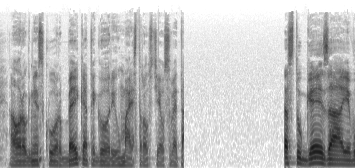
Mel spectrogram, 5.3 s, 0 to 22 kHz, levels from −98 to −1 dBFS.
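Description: At 2.75 s, right after "kategóriu majstrovstiev", the speech cuts out abruptly for 1.52 s until 4.27 s. It is an audio dropout to a faint residue: only hiss remains, roughly 50 dB below the speech, likely from a lost signal feed while the downstream path stayed live.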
